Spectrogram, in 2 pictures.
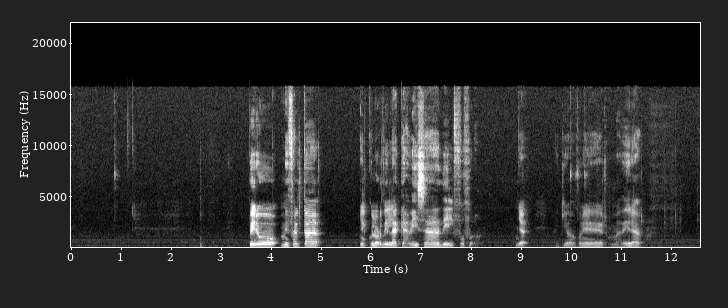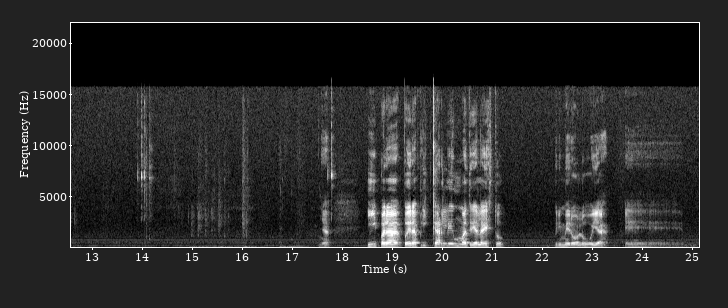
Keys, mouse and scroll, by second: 4.0-7.1 middle drag, 10.0-12.6 drag, 12.6 Return, 13.9 click, 14.0-17.0 drag, 17.7 click, 18.8 scroll up 2, 19.5-22.6 shift+middle drag.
